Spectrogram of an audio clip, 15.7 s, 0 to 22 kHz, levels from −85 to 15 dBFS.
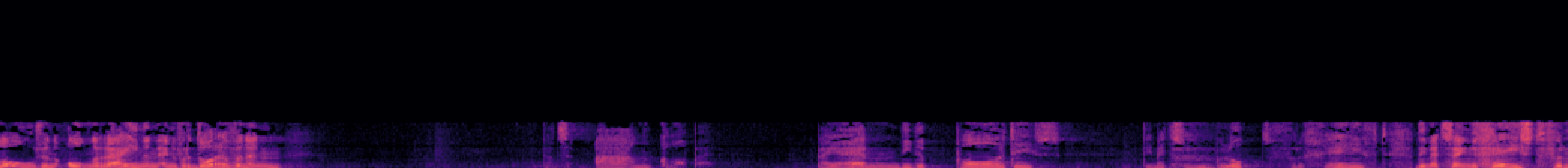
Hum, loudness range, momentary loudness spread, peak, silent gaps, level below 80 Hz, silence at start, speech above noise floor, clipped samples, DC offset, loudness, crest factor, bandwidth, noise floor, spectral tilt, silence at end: none; 14 LU; 20 LU; -6 dBFS; none; -78 dBFS; 0 s; 42 dB; under 0.1%; under 0.1%; -26 LUFS; 22 dB; 6.4 kHz; -68 dBFS; -3.5 dB/octave; 0 s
